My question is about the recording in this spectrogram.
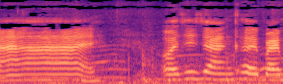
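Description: A high-pitched voice holding one long drawn-out call for under a second, then quick wavering vocal sounds.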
